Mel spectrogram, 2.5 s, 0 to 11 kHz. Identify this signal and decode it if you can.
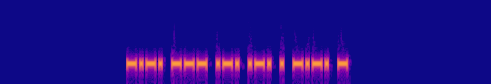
Morse code, heard as a keyed tone, about 76 wpm, 700 Hz. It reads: CORRECT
